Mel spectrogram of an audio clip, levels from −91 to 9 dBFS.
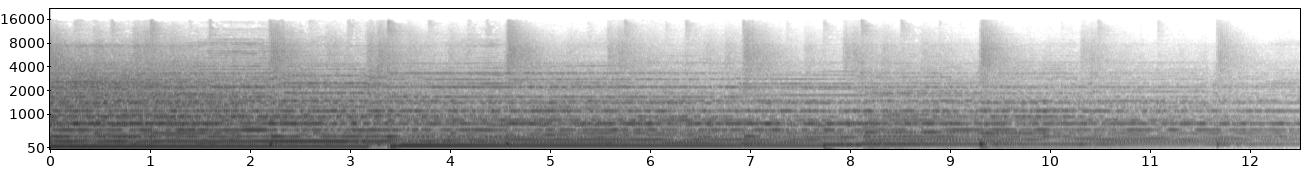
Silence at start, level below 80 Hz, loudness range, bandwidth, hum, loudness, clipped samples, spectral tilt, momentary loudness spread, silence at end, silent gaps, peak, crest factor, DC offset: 0 s; -44 dBFS; 10 LU; 14 kHz; none; -20 LUFS; under 0.1%; -7 dB/octave; 15 LU; 0 s; none; -4 dBFS; 16 dB; under 0.1%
